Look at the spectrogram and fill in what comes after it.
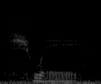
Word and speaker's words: Schwey: S-C-H-W-E-Y. Shui.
